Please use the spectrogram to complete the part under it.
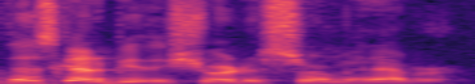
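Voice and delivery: ordinary talk

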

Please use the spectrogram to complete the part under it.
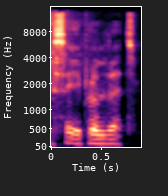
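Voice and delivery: ordinary delivery, nothing marked

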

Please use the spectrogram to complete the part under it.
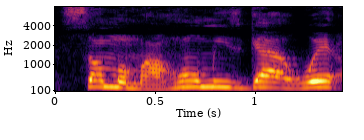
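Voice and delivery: ordinary talk

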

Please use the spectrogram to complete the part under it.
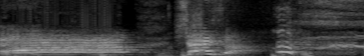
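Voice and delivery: mock German dad. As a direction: burst in yelling like a cartoon German. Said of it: "Dad walks in like".

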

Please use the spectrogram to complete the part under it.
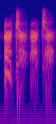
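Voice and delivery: soft whispered repeat of nurture. Acted. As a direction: breathe the word nurture twice. Whispered repetition in lecture.

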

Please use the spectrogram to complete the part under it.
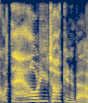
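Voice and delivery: imitating her in a high-pitched huff; mock angry outburst. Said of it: "she gets super angry".

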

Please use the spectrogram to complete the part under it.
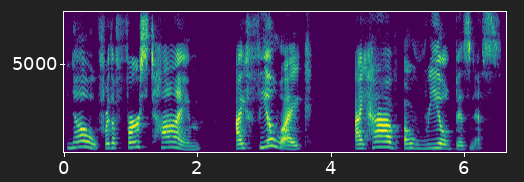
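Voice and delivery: slow, emphatic retold quote; heartfelt realization. Quoting a client's realization to the host, slow and heartfelt. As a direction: draw it out, weighting each phrase.

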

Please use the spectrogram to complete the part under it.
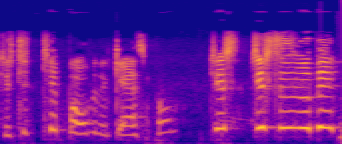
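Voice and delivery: tiny high-pitched voice, quick and small; sarcastically delicate falsetto; mock dainty. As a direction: squeak it out to mock a feeble bump. Mocking the tiny impact.

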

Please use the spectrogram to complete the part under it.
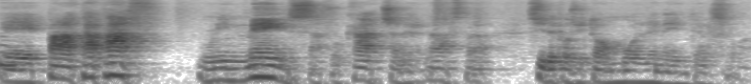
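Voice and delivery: low, slow, weighty telling; ponderous storybook description; heavy plop narration. A narrator's reading. Narrator imitates heavy cowpat landing.

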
